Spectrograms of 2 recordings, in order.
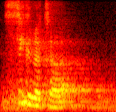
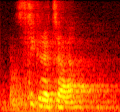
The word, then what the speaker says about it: signature: why it is but be careful if this G is followed by suffix it's not omitted it is kept like in signature signature so here I have G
